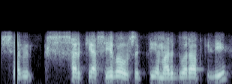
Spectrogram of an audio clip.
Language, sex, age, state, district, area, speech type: Hindi, male, 18-30, Rajasthan, Bharatpur, rural, conversation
